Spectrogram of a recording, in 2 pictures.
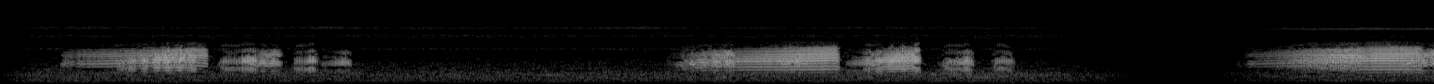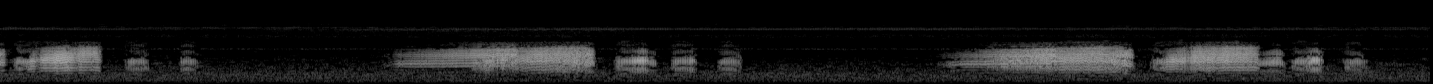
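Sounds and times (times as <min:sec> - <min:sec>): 
frog: 0:00.1 - 0:11.1, 0:12.2 - 0:28.6.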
